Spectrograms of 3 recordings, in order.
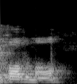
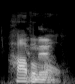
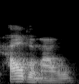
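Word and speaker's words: Hávamál: I would say Havamal. Havamal. And then a lot of other people would say Havamal, which is the modern Icelandic pronunciation. But Havamal is the reconstructed Old Norse pronunciation.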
